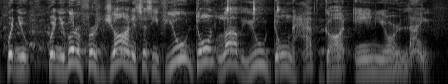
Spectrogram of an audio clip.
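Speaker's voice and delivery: high, loud, slow scripture proclamation; fervent preaching. Real, not acted. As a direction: proclaim the verse like a warning.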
